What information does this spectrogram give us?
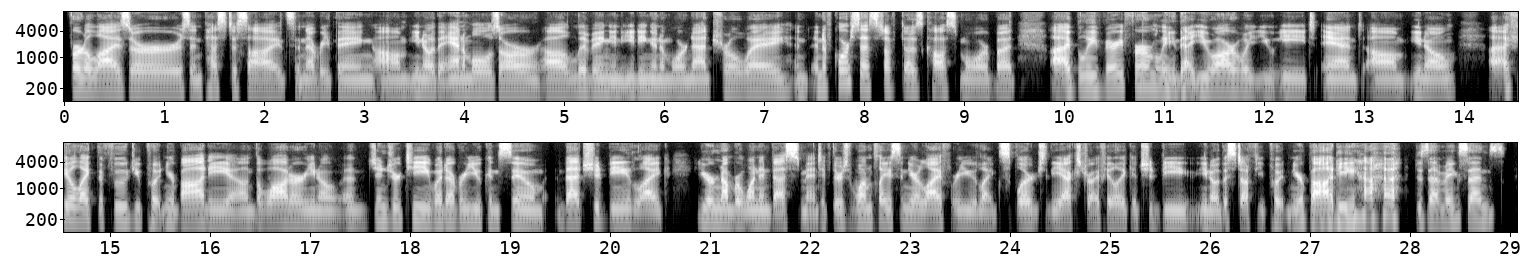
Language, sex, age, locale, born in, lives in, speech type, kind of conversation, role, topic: English, female, 40-44, en-US, United States, United States, conversation, unstructured, none, Is it worth paying extra for eco-friendly products, or should you save money by buying the cheapest option?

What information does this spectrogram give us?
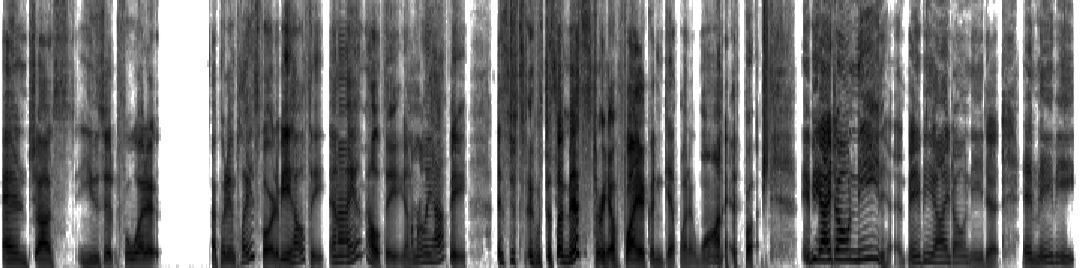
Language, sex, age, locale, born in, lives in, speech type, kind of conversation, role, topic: English, female, 60-64, en-US, United States, United States, conversation, unstructured, none, What is an everyday mystery you still haven't figured out?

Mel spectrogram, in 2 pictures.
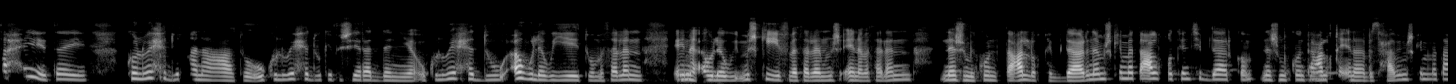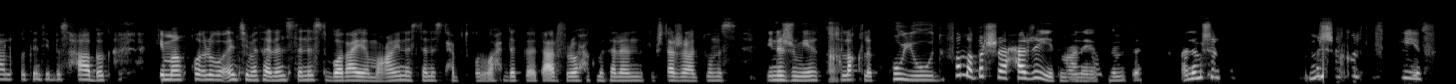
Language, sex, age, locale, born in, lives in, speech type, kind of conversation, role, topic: Arabic, female, 25-29, ar-TN, Tunisia, Germany, conversation, unstructured, none, إنت شايف إن الشغل بيأثر على صحتك النفسية؟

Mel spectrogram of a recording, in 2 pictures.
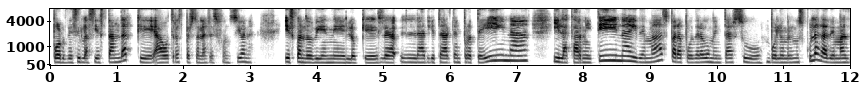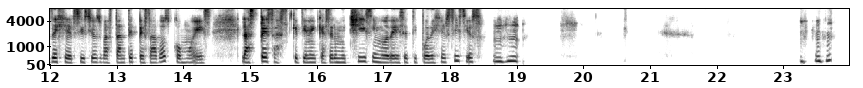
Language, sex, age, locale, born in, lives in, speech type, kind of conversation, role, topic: Spanish, female, 25-29, es-MX, Mexico, Mexico, conversation, unstructured, none, ¿Crees que el ejercicio puede mejorar tu estado de ánimo?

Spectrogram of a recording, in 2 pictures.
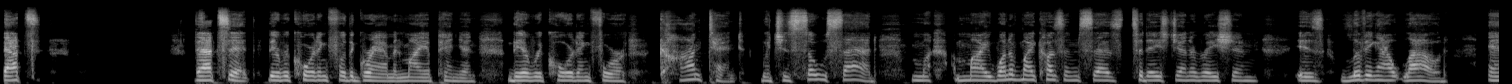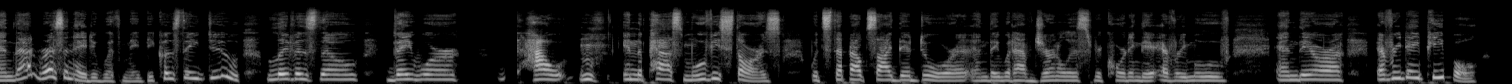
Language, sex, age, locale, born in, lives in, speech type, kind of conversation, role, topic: English, female, 70-74, en-US, United States, United States, conversation, unstructured, none, What was the best concert you’ve ever attended, and what unforgettable moment made it truly special for you?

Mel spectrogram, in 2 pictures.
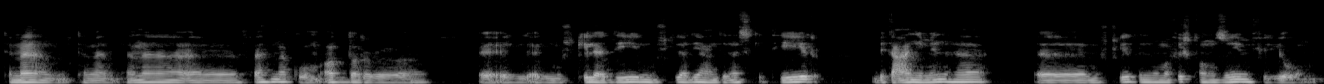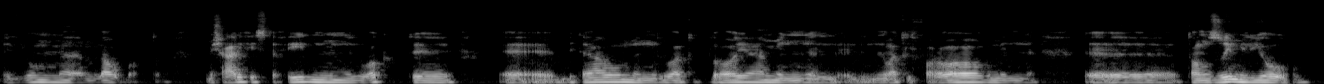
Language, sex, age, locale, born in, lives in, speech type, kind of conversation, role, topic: Arabic, male, 25-29, ar-EG, Egypt, Egypt, conversation, advice, advisor, إزاي أبدأ أتابع عاداتي اليومية عشان أزود وعيي بنفسي؟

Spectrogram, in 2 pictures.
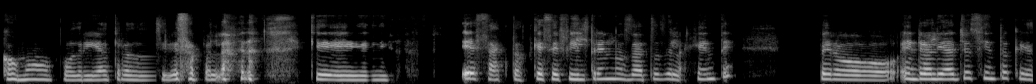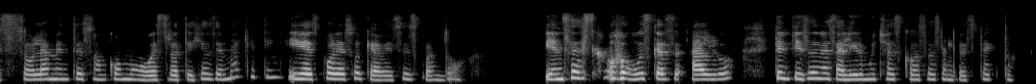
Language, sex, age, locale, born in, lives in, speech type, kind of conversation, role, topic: Spanish, female, 30-34, es-MX, Mexico, Mexico, conversation, unstructured, none, ¿Confías en la privacidad de tus datos en redes sociales?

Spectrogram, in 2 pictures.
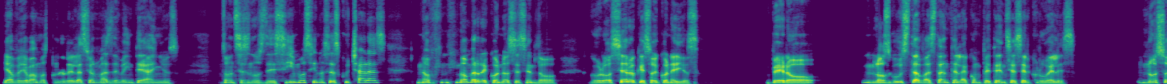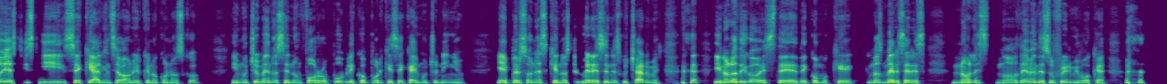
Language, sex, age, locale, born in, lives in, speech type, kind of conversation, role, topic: Spanish, male, 35-39, es-MX, United States, United States, conversation, unstructured, none, ¿Cómo te sientes cuando no puedes ser tú mismo en algún lugar?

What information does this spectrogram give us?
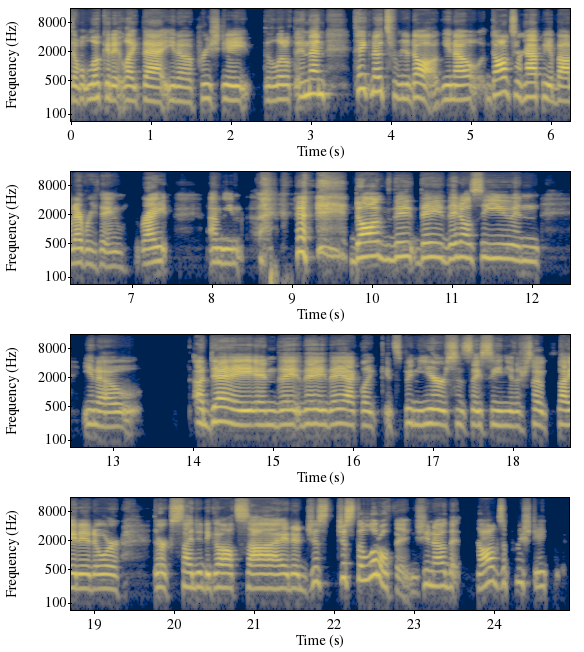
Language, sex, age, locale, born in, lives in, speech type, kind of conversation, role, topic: English, female, 35-39, en-US, United States, United States, conversation, advice, advisor, How can I find more meaning and purpose in my everyday life?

